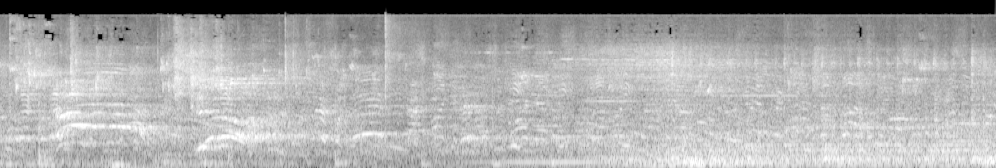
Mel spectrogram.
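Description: A basketball thuds as it bounces on the floor.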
